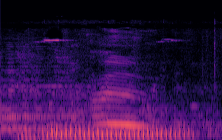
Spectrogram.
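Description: The last held chord of a brass-and-accordion band dies away. Then a person gives a drawn-out, low, rasping vocal sound that slides down in pitch near its end.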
